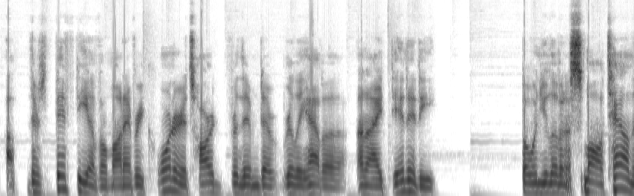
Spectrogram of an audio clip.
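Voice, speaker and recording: A man streams while coloring, chatting casually, rambling and swearing, often laughing and reading chat aloud. His mid-range voice has a darkish tone with no room sound. The audio is slightly dull, with faint music behind him.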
